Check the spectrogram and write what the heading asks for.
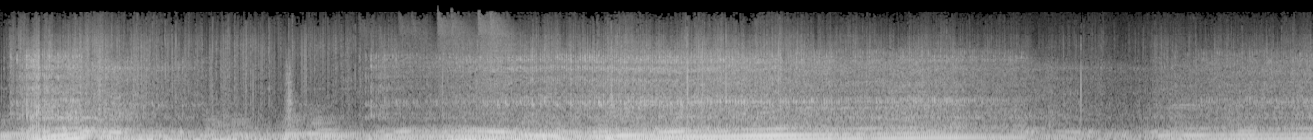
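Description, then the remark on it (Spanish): A car engine hums steadily as a man drives his car several times around the streets, its low tone rising and falling with shifts in speed, loud with road noise and no voices. “Eugenio Yáñez salió a la calle y dio varias vueltas en su coche.”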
